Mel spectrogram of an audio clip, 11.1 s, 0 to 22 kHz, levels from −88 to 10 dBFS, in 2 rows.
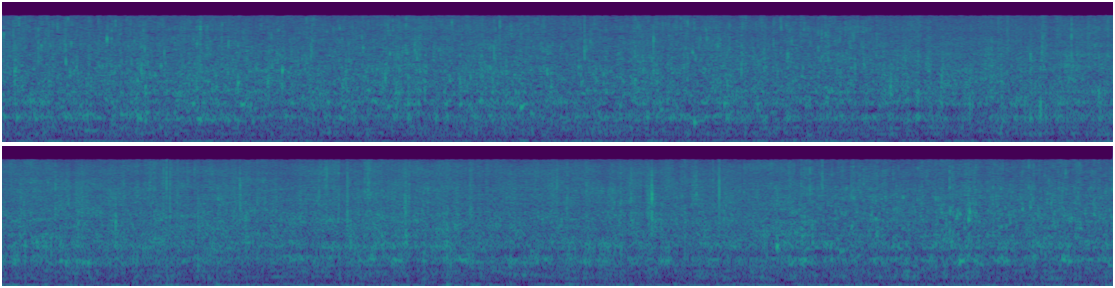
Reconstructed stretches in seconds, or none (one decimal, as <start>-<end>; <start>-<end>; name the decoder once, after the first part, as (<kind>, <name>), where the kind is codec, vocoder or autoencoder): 4.4-9.5 (codec, SNAC)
